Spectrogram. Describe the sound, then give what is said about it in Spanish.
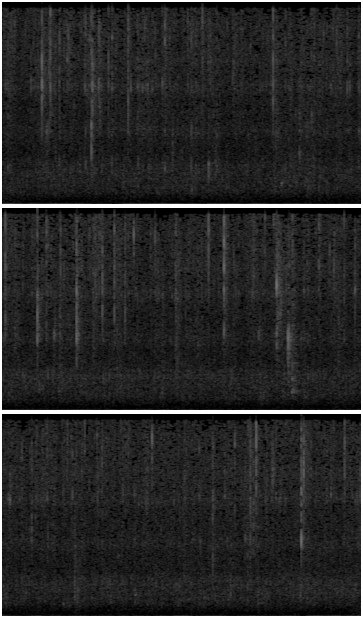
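Steady rain falls with a dense hiss, individual drops pattering and ticking sharply against a surface throughout, constant, with no voices. “O quizás también los detalles en el fondo, en esta lluvia y en las gotas que caen.”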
